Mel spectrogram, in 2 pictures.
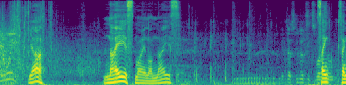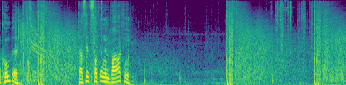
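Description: A rifle bolt clicks and slides back and forth.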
